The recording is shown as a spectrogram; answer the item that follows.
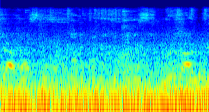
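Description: Steady low rumble of a matatu minibus's engine and road noise, heard from inside the cab, with voices over it.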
